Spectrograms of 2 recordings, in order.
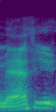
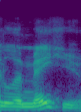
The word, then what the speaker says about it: LeMahieu: Did you say DJ Matthew? You mean DJ LeMahieu, right?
